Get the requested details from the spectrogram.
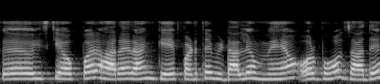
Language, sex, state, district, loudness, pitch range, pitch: Hindi, female, Delhi, New Delhi, -15 LUFS, 245-275 Hz, 255 Hz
